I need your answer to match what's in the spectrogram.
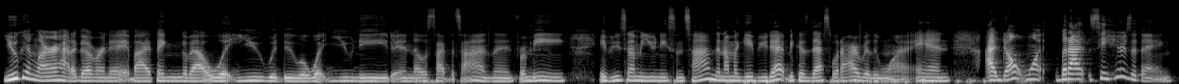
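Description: A woman co-hosting a relationship podcast, with a low, gravelly voice. She talks in an easygoing, rambling way, full of likes and restarts. Her speech. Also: fairly quick, darkish tone. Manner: loose and conversational, many fillers and restarts. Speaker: podcast co-host. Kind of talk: casual relationship talk.

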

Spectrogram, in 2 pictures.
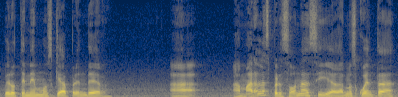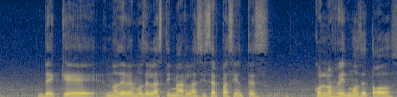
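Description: A man's voice: medium pitch, slight background noise. A man talking earnestly in a reflective conversation, often restarting his sentences as he searches for words. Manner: earnest, halting with frequent restarts.

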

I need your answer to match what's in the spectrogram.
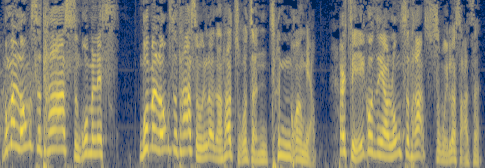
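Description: A man voicing a small, bossy but soft-hearted male ghost who scolds shrilly in a Sichuanese accent. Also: extremely high pitch, very animated, fast, dry recording, studio quality, voice pushed up, full character voice. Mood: scolding.

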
